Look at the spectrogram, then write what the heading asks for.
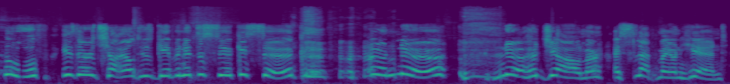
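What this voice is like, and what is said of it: Put-on Swedish accent, admittedly poor. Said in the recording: “if Charles Ng was born a Swedish man ... I don't know how to do a Swedish accent”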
